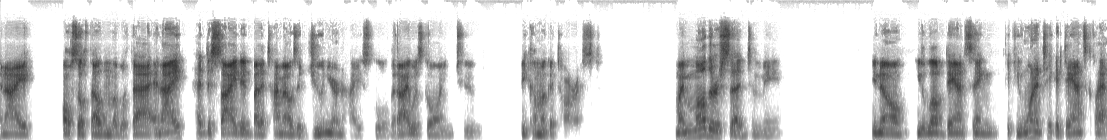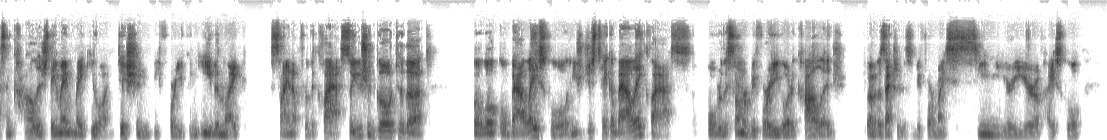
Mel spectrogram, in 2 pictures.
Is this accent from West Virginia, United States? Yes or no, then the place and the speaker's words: no; Green Bay, Wisconsin, United States; But I grew up in Green Bay where, I mean, it's a football town.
